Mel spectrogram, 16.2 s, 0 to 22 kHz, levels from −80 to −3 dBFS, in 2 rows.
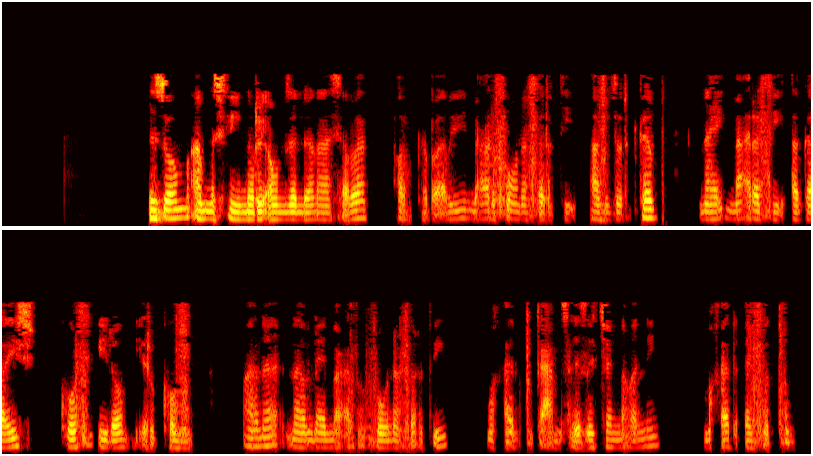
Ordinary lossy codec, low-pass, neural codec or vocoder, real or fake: MP3, 24 kbps; 7.2 kHz; codec, 16 kHz in and 24 kHz out, 1.1 kbps, FireRedTTS-2 codec; fake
